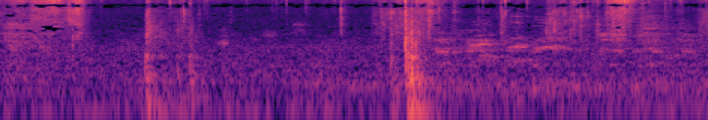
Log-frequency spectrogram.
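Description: Quiet handling of cooked rice in a ceramic bowl, with a light knock about a second in and a louder knock a little under three seconds in.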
